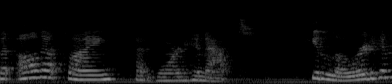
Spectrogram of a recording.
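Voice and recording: Lively intonation runs through the reading. The voice reading aloud is natural.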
